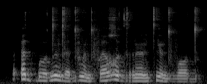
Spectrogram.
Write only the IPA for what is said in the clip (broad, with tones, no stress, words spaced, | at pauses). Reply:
ʔɐ˥˩d ɓo˨˩˦dɐ̃˩d ɜ˨˩˦dvɐ̃˩d fɜ˧˥ʁʷɐ˩drɐ̃˨˩˦d tʲɔ̃˩dvɔ˩d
